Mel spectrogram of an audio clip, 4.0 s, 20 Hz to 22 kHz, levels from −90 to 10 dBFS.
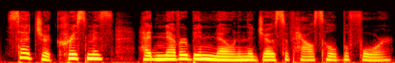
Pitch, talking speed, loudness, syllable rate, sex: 190 Hz, 180 wpm, -17 LUFS, 5.6 syllables/s, female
